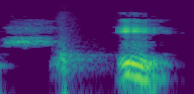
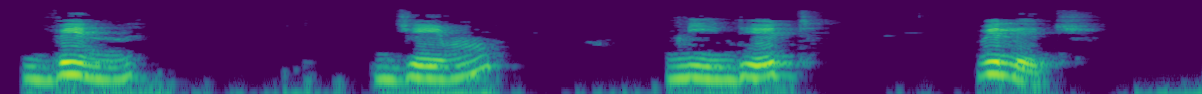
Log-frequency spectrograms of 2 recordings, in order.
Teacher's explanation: Front of tongue up, थोड़ा सा the upper portion, the front portion of the tongue is in the higher position. ए, इस तरह से हम प्रोनाउंस करते हैं. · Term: short vowel sound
